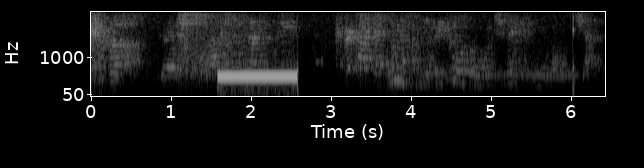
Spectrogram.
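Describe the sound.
One steady, even telephone ring tone lasts about a second on an outgoing call from a bank, set between stretches of people talking, with a short click near the end.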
